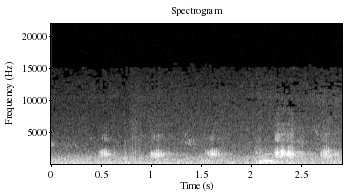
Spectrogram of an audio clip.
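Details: Park in Helsinki, Finland, 8 May 2024: hooded crows try to drive away a common raven. Brief, muffled caws repeat about every half second, the last pair harsher.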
